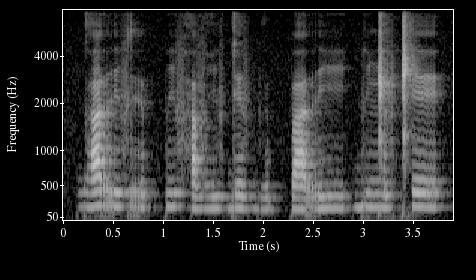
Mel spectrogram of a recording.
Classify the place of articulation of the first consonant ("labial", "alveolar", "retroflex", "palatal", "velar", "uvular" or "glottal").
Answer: velar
